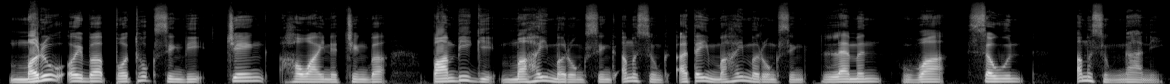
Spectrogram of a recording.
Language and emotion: Manipuri, neutral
